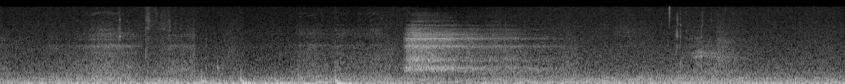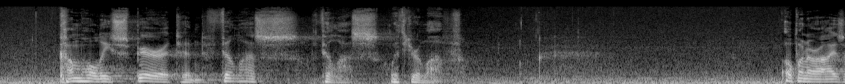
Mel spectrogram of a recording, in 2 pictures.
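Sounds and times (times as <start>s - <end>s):
constant low rushing noise: 0.0s - 9.1s
deep breathing in and out during a guided prayer breathing exercise: 0.4s - 7.6s, 13.8s - 14.7s
speech: 9.1s - 13.2s, 16.3s - 16.9s.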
